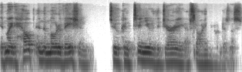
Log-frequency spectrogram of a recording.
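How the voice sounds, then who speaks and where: Somewhat breathy, dark and mellow tone from a man at medium pitch, fairly quick pace, and fairly even intonation. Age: 70s. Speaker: business speaker, franchise owner. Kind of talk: seminar talk. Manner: halting, with repetitions and fillers.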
